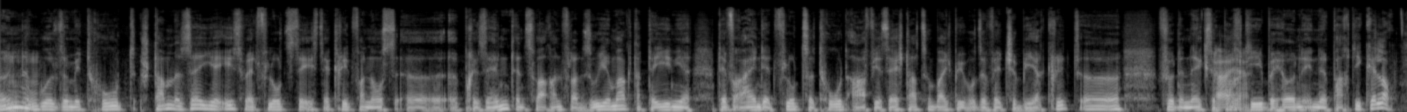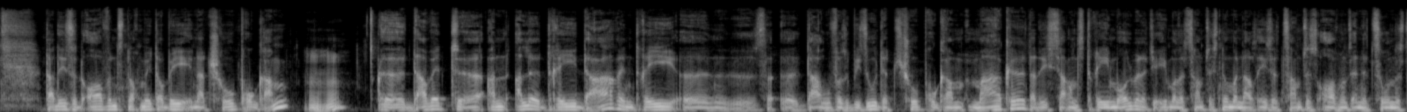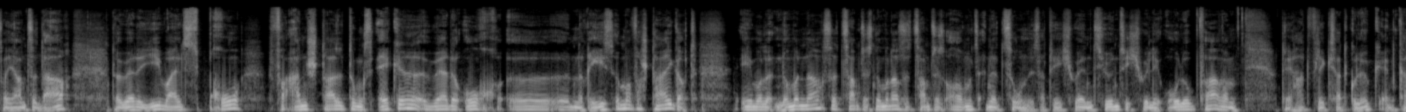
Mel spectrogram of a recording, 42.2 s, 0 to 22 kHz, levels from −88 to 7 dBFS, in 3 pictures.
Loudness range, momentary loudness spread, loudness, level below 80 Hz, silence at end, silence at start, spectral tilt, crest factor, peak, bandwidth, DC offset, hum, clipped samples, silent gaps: 2 LU; 7 LU; -25 LUFS; -42 dBFS; 0 s; 0 s; -6.5 dB/octave; 18 dB; -6 dBFS; 16.5 kHz; under 0.1%; none; under 0.1%; none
